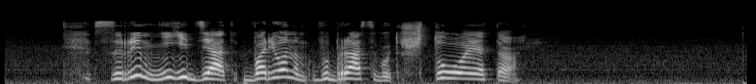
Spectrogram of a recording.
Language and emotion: Russian, angry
